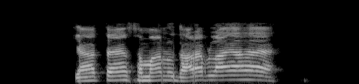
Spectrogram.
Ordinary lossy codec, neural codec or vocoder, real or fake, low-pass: Opus, 24 kbps; none; real; 7.2 kHz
